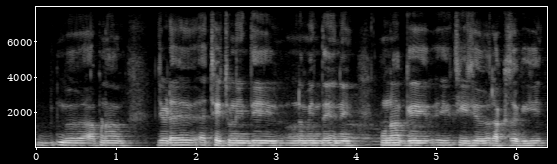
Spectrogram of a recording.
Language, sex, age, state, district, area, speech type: Punjabi, male, 18-30, Punjab, Fatehgarh Sahib, urban, spontaneous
